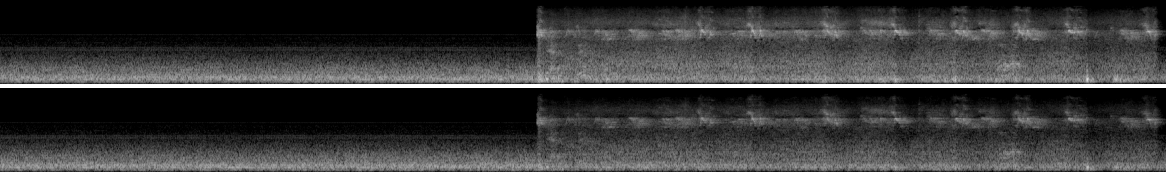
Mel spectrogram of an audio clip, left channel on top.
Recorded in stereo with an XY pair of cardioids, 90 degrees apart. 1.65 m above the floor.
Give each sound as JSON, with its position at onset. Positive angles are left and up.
{"t": 5.4, "sound": "a bird", "azimuth_deg": 60, "distance_m": 0.8}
